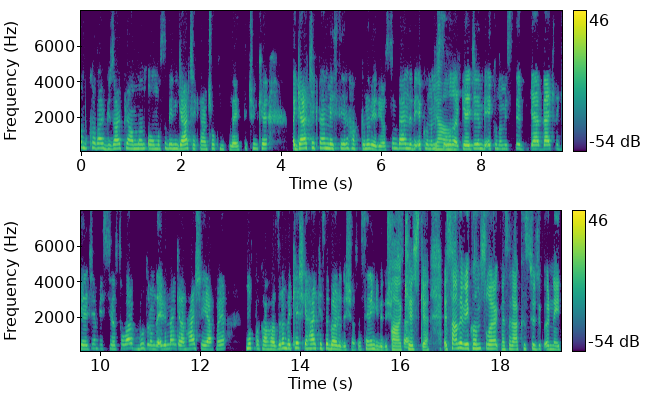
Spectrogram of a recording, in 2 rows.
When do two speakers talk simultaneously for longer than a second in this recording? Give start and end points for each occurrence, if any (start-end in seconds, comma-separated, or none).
none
